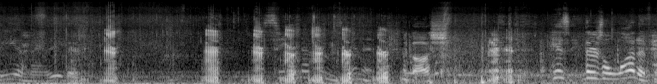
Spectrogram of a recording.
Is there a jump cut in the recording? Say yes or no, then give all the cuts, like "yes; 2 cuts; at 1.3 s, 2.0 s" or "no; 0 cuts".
yes; 1 cut; at 4.0 s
